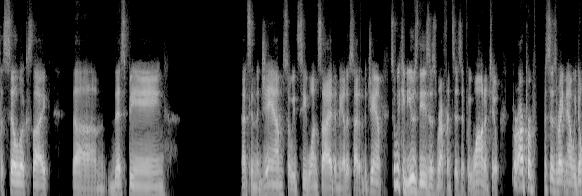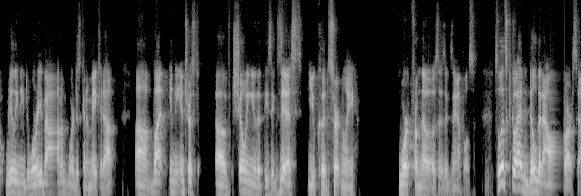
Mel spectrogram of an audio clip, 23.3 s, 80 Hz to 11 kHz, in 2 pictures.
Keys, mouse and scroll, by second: 1.6-1.9 scroll, 2.4-2.9 scroll, 3.6-3.9 scroll, 7.4-7.9 scroll, 8.0-8.9 scroll, 10.6-10.9 scroll, 15.2-15.9 scroll, 16.1-16.9 scroll, 19.4 typing, 21.4-22.9 scroll.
